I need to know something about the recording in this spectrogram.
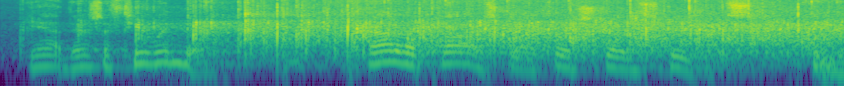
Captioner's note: audience applauding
